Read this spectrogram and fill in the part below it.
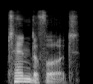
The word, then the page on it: tenderfoot: British English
